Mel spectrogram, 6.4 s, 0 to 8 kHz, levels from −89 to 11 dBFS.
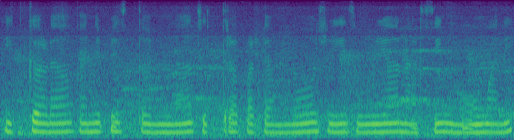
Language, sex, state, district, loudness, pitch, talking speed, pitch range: Telugu, female, Andhra Pradesh, Sri Satya Sai, -16 LUFS, 180 Hz, 85 wpm, 175-185 Hz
